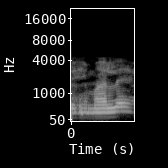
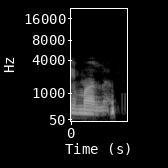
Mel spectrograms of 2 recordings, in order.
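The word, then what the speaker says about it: ہمالہ: ہمالیہ یا ہمالا، تو صحیح اس کا تلفظ تو ہمالیہ ہونے والا ہے ہندی کے لحاظ سے، اور یہاں پر ہم نے لکھا ہے ہمالا.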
